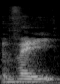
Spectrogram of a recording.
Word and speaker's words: they: Et nous gagnons troisième day ça qui c'est they. Ouais, la langue entre les dents, TH là, les prononcer.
